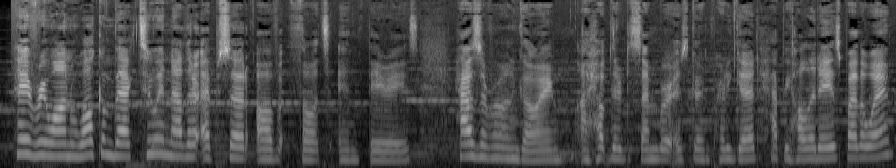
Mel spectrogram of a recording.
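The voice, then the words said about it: Sounds a little sick, downtrodden. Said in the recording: “if I sound a little sick. ... I have been a little sick. I'm just recovering from a fever. ... if I sound a little downtrodden”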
